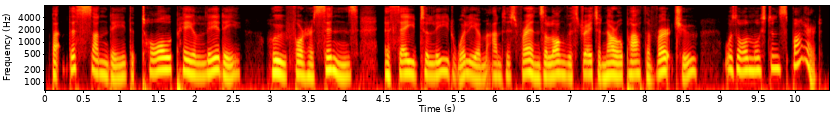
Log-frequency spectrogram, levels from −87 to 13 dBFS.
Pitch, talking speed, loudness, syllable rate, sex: 170 Hz, 165 wpm, -19 LUFS, 4.3 syllables/s, female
